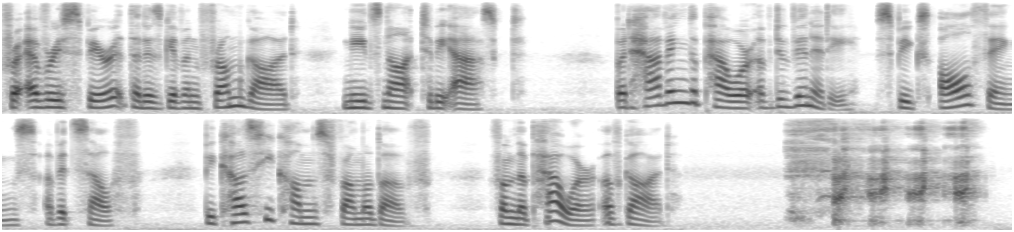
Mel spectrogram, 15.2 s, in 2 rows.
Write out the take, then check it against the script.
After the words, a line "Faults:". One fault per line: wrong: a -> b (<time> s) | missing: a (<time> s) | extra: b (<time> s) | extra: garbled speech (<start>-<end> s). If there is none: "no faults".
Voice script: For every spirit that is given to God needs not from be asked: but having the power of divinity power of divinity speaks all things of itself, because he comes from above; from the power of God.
For every spirit that is given from God needs not to be asked: but having the power of divinity speaks all things of itself, because he comes from above; from the power of God.
Faults:
wrong: to -> from (1.5 s)
wrong: from -> to (3.1 s)
missing: power of divinity (6.5 s)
